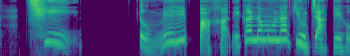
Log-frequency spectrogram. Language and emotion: Urdu, disgusted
